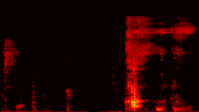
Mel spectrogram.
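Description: Near silence: faint room tone over a video call, broken by one brief noisy burst near the end.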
